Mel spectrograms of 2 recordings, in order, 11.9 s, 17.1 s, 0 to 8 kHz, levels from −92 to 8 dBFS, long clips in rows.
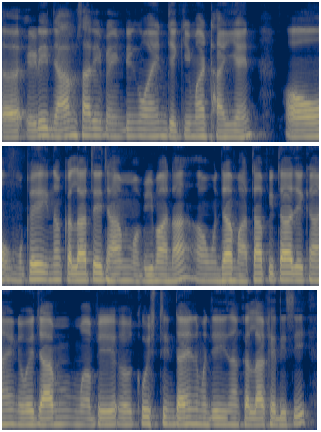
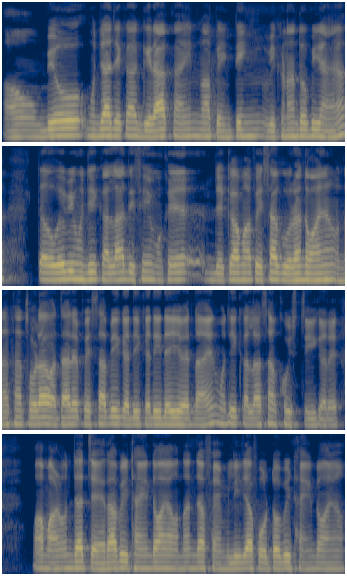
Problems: constant background noise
